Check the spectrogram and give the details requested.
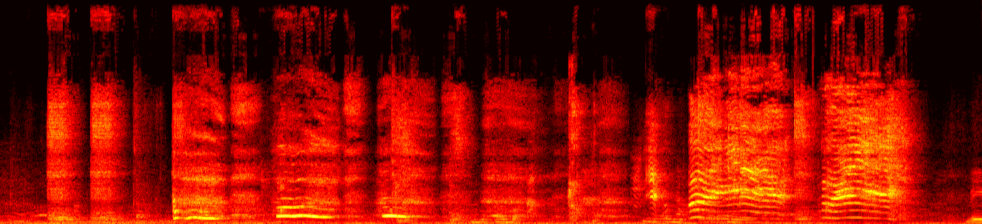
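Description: Loud, wavering newborn cries mixed with nearby adult voices and brief music, heard just after a normal vaginal delivery.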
